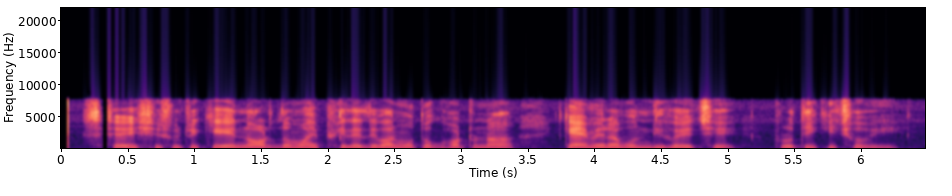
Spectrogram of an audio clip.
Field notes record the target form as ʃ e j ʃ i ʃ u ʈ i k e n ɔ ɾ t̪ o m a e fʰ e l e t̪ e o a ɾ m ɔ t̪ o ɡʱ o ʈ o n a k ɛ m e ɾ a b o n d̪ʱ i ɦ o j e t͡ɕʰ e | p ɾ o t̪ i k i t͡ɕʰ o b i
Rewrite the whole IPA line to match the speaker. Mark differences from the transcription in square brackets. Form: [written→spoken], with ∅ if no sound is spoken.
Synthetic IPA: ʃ e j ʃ i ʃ u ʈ i k e n ɔ ɾ [t̪→d̪] o m a e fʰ e l e [t̪→d̪] e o a ɾ m ɔ t̪ o ɡʱ [o→ɔ] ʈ o n a k ɛ m e ɾ a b o n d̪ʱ i ɦ o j e t͡ɕʰ e | p ɾ o t̪ i k i t͡ɕʰ o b i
